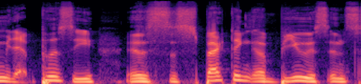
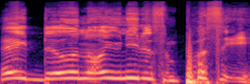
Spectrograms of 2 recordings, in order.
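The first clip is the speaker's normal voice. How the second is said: very high, badly done put-on voice; 11 semitones higher than usual. Retelling a movie plot to friends, doing a Hugh Hefner voice. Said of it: "Is that your Hugh Hefner imitation?".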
